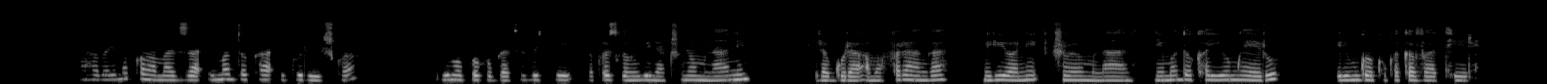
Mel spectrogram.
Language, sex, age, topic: Kinyarwanda, female, 25-35, finance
